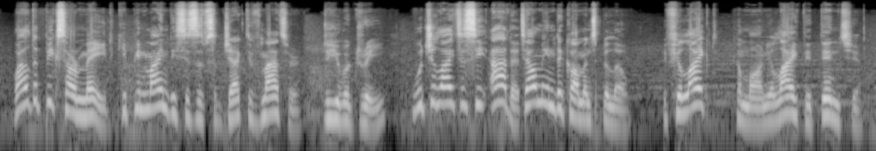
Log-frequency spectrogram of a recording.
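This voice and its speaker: Over music in the background, a man with a non-native accent and a high pitch speaks at a very fast pace, his pitch swinging very widely. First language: not English. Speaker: gaming video narrator. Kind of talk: scripted narration.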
